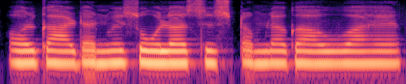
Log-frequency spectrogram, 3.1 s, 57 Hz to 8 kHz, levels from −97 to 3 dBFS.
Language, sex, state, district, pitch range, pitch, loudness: Hindi, female, Himachal Pradesh, Shimla, 195-205 Hz, 200 Hz, -14 LUFS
